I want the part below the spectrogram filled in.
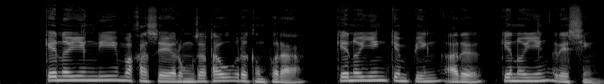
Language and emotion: Bodo, neutral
